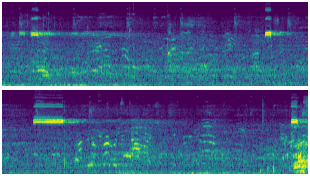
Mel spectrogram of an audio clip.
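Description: Wrestling referee's pea whistle blowing in short, shrill blasts: a short one near the start, a blip about five seconds in, and a longer, trilling, louder blast about seven seconds in as the bout restarts from neutral. Voices of coaches and spectators chatter and shout in the background.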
